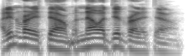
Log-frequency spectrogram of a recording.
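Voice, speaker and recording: A man's voice: medium pitch, fast, bright, forceful tone, dry recording. A man hosting a music show, chatting casually and ramblingly as he answers messages from viewers. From Norway. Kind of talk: casual livestream chat.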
